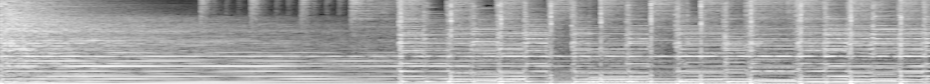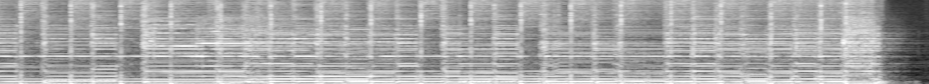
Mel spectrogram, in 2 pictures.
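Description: A loud rock song with distorted guitars, opening on sustained chords before driving drums kick in around four seconds and pound steadily to an abrupt stop near the end.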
